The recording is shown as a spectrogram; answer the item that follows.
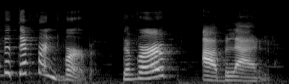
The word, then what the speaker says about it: hablar: The verb hablar. Hablar. By the way, that H is silent.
